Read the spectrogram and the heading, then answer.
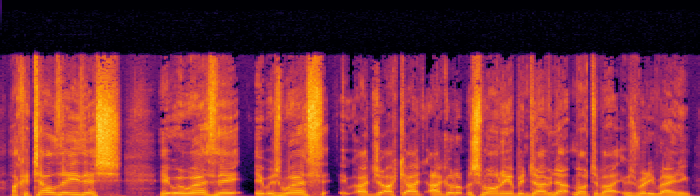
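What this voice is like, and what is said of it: Imitated Sheffield Yorkshire accent. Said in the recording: “He come from Sheffield. ... In case you think that's a Swedish accent.”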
